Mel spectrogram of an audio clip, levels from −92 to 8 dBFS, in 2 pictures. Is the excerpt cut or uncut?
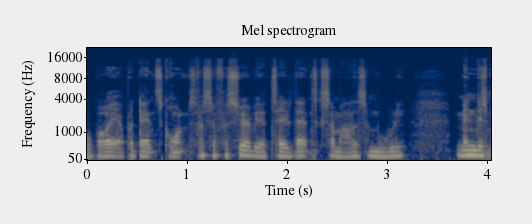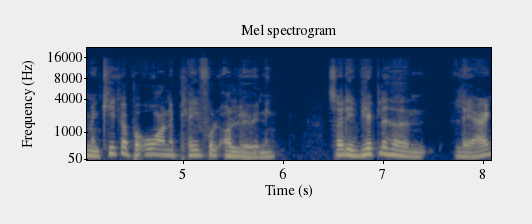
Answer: cut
